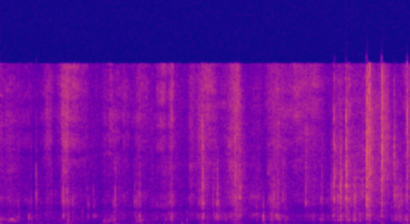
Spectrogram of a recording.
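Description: Backing paper being peeled slowly off self-adhesive lampshade PVC, a faint irregular crackling and crinkling of the paper as the adhesive lets go.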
